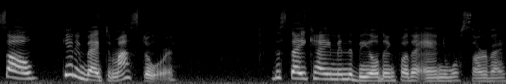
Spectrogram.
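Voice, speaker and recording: A woman with an Alabama accent, animated in tone, moderate in pace, with very wide pitch swings. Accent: Southern US (Alabama). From US South, Alabama. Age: 60s. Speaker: podcast host and nurse. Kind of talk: casual monologue, storytelling. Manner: conversational, animated.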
